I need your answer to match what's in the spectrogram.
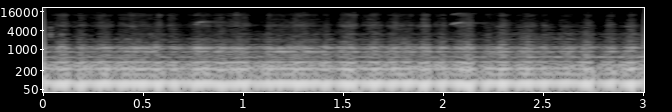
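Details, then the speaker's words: Vevor Chinese diesel heater on its first start after assembly and fuel priming: once lit, a deep steady rumble with a smooth even pulse and no popping or sputter; burning normally. "Just a reminder, you can see that's Oh, it's a chooching now. Holy cow."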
